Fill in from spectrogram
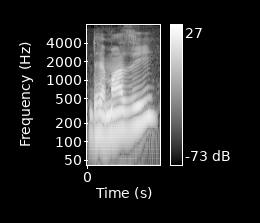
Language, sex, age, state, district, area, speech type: Assamese, male, 18-30, Assam, Dibrugarh, rural, spontaneous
